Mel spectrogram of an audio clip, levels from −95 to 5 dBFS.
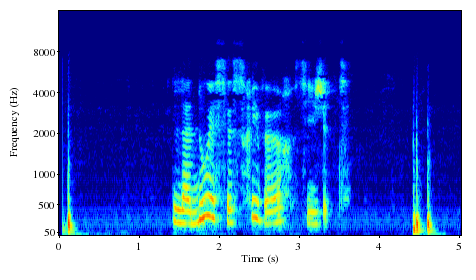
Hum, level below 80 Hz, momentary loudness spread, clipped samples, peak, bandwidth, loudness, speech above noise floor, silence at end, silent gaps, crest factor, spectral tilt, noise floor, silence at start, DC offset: none; -42 dBFS; 12 LU; under 0.1%; -2 dBFS; 7.2 kHz; -25 LUFS; 41 dB; 0.35 s; none; 24 dB; -8.5 dB/octave; -66 dBFS; 0.05 s; under 0.1%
